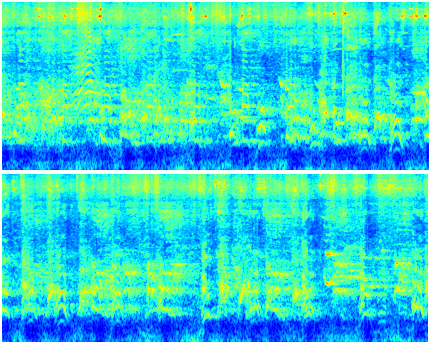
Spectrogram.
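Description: Several dogs bark and whine nearby.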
